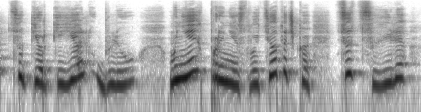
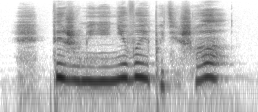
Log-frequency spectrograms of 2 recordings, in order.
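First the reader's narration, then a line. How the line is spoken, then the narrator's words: Sad question. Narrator (Belarusian): сумна пыталася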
